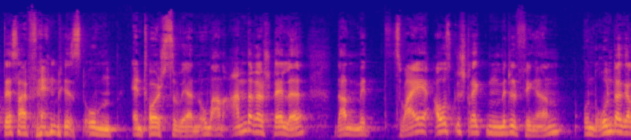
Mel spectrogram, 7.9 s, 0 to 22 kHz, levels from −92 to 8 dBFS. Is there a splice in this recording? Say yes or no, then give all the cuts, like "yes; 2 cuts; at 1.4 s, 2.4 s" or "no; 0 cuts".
no; 0 cuts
